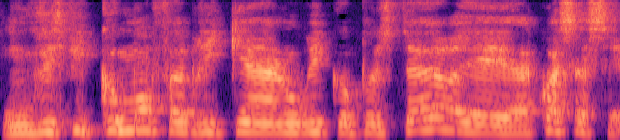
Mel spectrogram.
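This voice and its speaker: This is a man's voice. His pitch is high. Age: 40s. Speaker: vlogger. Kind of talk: casual video blog. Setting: home office. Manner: mumbled, hesitant.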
